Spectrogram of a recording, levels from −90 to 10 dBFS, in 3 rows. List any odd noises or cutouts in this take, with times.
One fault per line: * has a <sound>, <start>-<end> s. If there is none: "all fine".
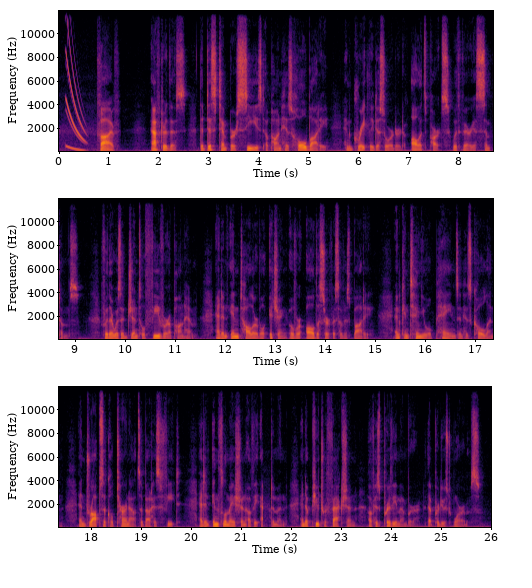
* has a chirp, 0.1-0.6 s
* has a dropout, 21.4-21.6 s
